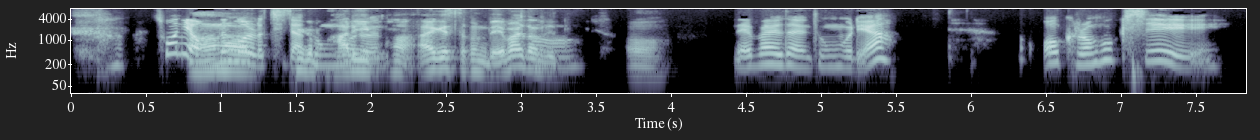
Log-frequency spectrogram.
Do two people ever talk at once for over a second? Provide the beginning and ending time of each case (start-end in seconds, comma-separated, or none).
0.8-2.1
